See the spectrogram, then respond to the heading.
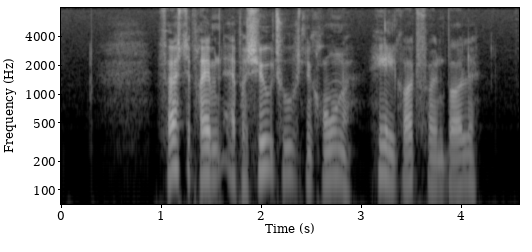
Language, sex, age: Danish, male, 42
